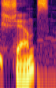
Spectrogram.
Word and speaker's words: Champs: Então, para a gente resumir e não esquecer mais, em Champs, o som an é nasal.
